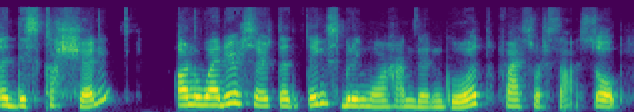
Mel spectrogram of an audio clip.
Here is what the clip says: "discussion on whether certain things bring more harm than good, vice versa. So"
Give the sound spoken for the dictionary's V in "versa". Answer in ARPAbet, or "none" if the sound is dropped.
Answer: W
